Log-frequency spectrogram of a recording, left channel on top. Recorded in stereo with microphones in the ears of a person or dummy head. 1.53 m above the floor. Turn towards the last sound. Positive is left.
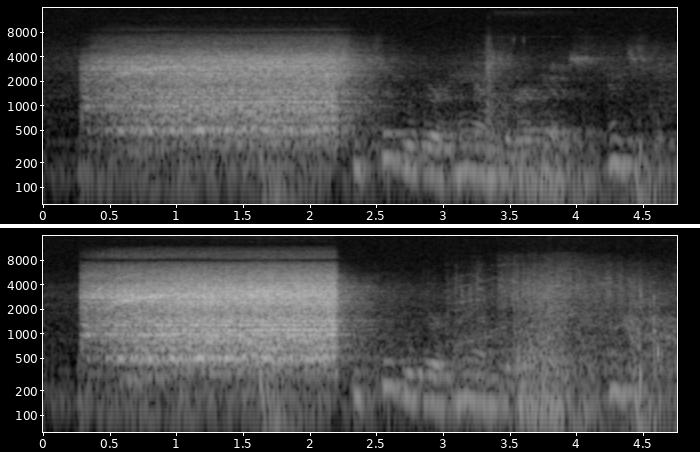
turn(degrees=-5)  # may be behind; listen again after turning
